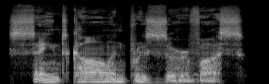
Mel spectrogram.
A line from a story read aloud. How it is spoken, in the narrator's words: muttered to himself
